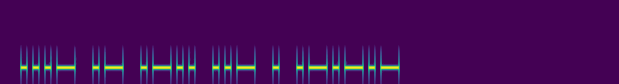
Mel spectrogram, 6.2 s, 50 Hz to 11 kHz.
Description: Morse code, heard as a keyed tone, about 20 wpm, 700 Hz. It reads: VALUE.
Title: Sentences from Top 1400 Words 20wpm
